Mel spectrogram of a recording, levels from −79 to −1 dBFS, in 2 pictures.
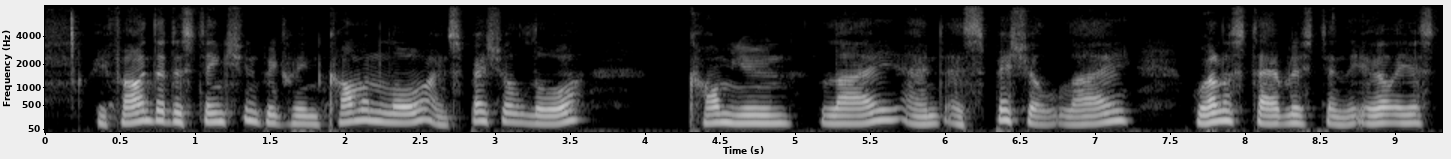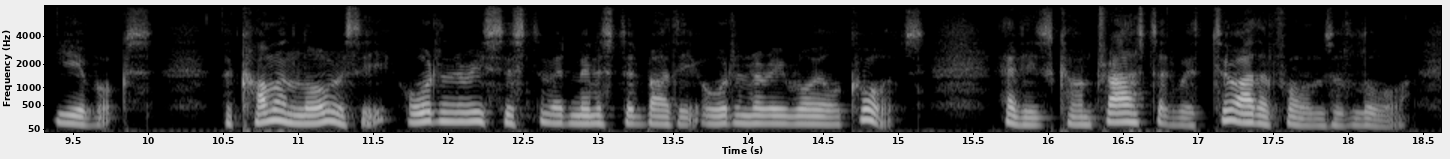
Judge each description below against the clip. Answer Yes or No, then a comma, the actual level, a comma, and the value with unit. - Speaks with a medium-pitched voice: Yes, medium, 145 Hz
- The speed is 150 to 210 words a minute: No, average, 140 wpm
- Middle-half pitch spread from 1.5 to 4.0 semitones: Yes, average, 3.7 semitones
